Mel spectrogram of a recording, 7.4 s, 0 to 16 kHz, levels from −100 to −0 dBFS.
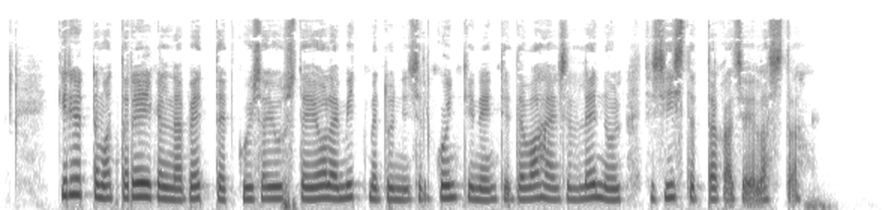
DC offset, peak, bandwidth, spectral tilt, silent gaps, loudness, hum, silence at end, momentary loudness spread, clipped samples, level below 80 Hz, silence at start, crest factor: under 0.1%; -20 dBFS; 11.5 kHz; -4.5 dB/octave; none; -38 LUFS; none; 0.5 s; 7 LU; under 0.1%; -66 dBFS; 0.5 s; 18 dB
